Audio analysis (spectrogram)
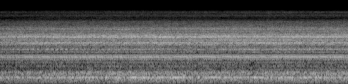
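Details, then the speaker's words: Carrier furnace on a no-heat call: after the hot surface igniter glows and gas lights, the induced draft inducer motor runs with a loud, steady, high-pitched whir with a rough edge. Noisy inducer motor needing investigation; circuit board was replaced for the no-heat fault. "motor's not sounding too good thank you I don't like the way that motor sounded I'm gonna have to do a little bit of investigating on that"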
